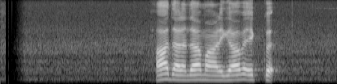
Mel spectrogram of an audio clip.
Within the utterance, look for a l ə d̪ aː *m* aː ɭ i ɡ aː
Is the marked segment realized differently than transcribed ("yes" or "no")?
no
